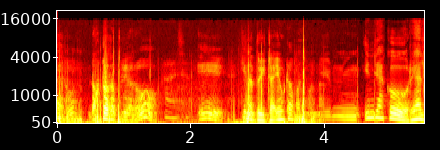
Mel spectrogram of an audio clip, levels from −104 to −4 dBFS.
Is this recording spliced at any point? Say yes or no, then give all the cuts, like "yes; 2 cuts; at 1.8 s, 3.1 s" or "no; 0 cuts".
yes; 1 cut; at 4.5 s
